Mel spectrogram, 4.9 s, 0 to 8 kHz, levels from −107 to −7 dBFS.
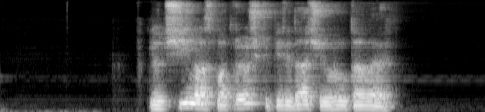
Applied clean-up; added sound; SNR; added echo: neural mask model DeepFilterNet 3.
